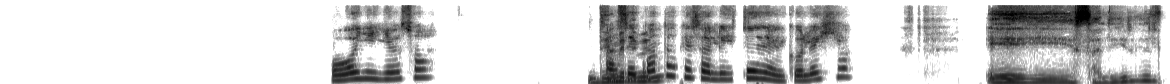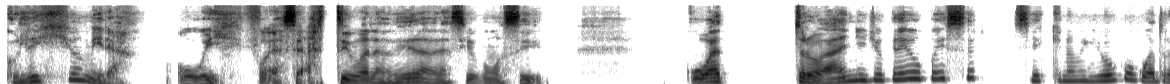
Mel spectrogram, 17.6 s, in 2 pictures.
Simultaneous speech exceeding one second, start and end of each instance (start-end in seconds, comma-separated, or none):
none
